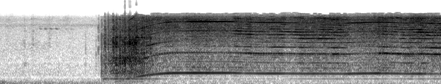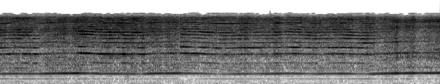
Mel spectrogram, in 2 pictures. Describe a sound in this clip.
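A rotary tool whines at high speed, grinding wood.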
